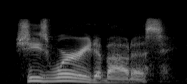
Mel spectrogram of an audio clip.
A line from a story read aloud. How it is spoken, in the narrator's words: growled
